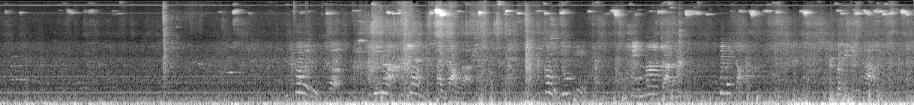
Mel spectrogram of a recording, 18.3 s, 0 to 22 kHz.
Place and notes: Su'ao Township, Yilan County - Local Train
from Su'aoxin Station to Dongshan Station, Binaural recordings, Zoom H4n+ Soundman OKM II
